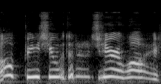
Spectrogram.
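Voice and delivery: high, loud cartoon character yell. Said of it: "Mickey's constantly yelling at him".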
